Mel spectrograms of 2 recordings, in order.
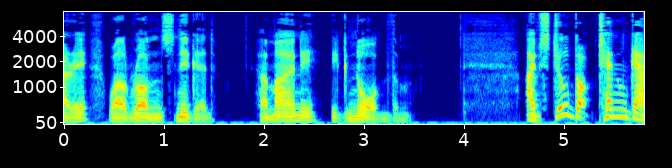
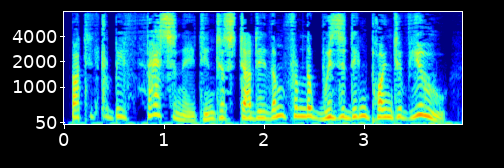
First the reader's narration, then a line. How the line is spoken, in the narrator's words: said Hermione earnestly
